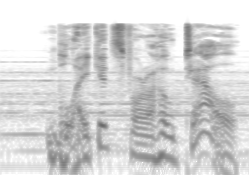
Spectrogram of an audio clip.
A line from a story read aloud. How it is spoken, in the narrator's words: quoth one of the men who laughed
